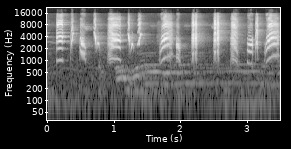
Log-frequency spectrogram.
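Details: Long-tailed shrike in full song, used as a lure to make other shrikes reply: a quick run of harsh, buzzy squawks and sharp chirps, about a dozen separate notes in under four seconds, with a faint steady hum behind.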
